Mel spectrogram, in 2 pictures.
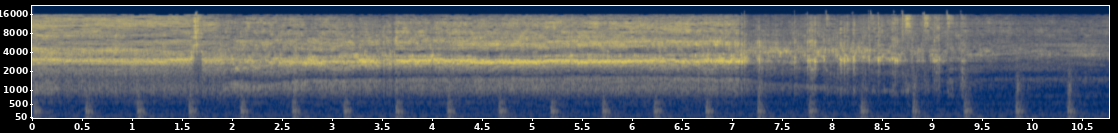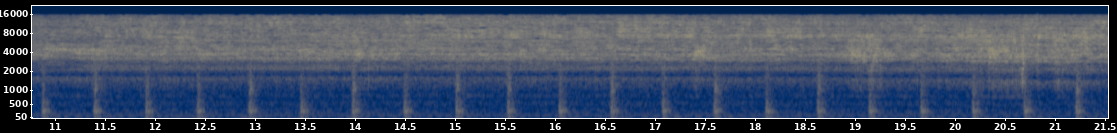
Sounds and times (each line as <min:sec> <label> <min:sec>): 0:00.0 steaming milk on the espresso machine 0:21.5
